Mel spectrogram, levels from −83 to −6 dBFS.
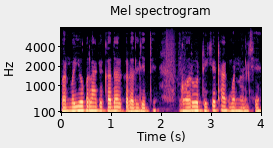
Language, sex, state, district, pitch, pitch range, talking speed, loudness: Maithili, male, Bihar, Madhepura, 130 Hz, 125-140 Hz, 150 wpm, -16 LUFS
